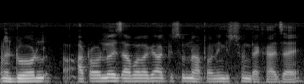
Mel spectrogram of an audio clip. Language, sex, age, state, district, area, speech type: Assamese, male, 30-45, Assam, Majuli, urban, spontaneous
